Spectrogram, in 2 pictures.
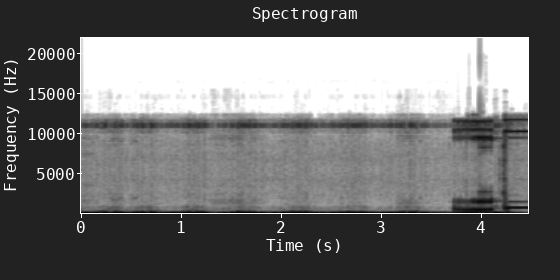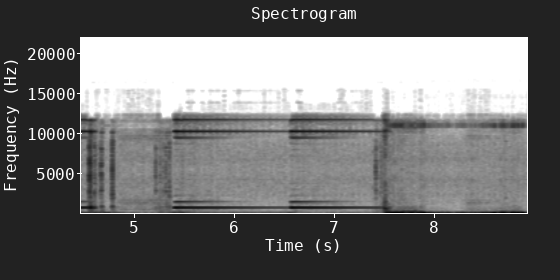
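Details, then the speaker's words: Ford Crown Victoria at about 7°F in wind and snow, with swapped-in brand new battery: sluggish labouring starter churn, chimes, weak cranking that never catches; slow crank no start, owner suspects starter drawing too much power draining the battery. "this thing really isn't starting up too easy which is kind of what I expected um doesn't start up very good even"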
